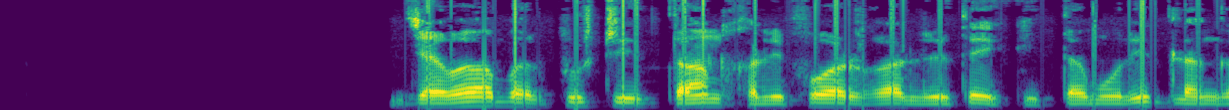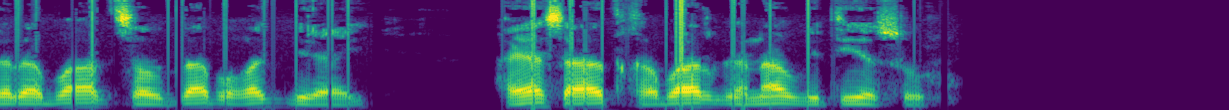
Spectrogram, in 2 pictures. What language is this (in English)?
Khowar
